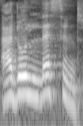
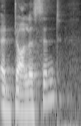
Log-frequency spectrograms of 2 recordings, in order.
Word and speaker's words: adolescent: It's adolescent, not adolescent, as many say it.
